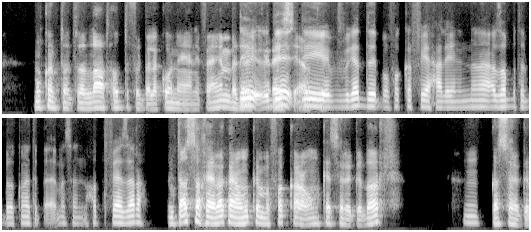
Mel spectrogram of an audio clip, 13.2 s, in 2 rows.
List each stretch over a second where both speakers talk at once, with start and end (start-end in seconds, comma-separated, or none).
2.9-4.2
